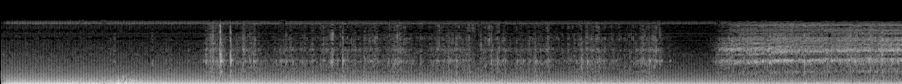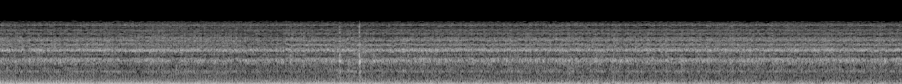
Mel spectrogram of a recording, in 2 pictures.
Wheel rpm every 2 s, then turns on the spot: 0, 20, 20, 50, 160, 160, 160, 160, 160.
2-6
